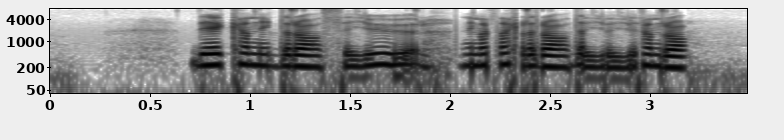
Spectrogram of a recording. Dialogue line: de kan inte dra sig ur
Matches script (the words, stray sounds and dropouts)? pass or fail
fail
